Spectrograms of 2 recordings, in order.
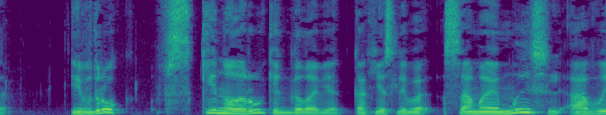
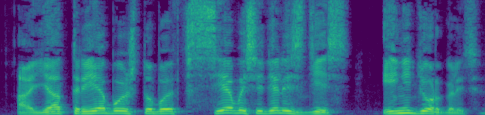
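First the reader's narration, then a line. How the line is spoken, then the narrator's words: Sudden bark. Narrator (Russian): внезапно рявкнул сатрап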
